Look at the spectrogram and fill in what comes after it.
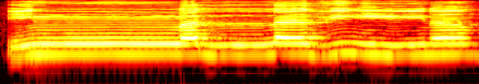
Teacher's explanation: نون مشدد ہے، ہمیشہ غنہ ہوتا ہے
